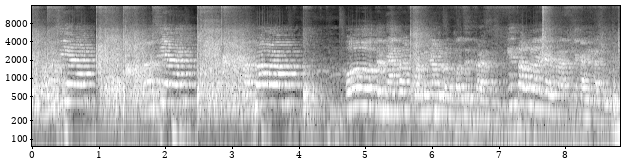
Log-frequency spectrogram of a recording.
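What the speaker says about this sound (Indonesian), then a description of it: "Tepuk tangan semua." A class of children claps hands in quick bursts of rapid applause, loud and close, alternating with a teacher and children speaking in a classroom.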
